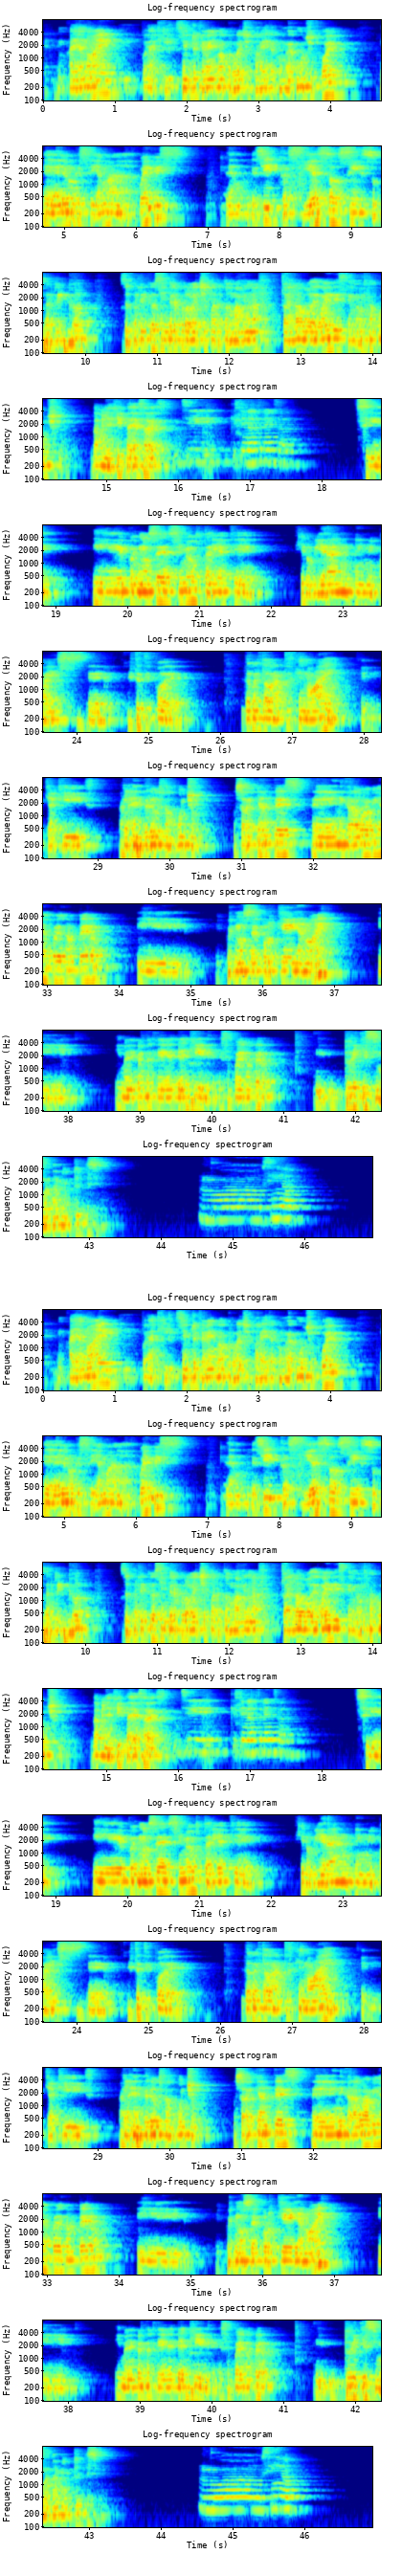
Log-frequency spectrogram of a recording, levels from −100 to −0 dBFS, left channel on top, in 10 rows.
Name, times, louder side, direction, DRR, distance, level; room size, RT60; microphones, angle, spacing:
voice 1, 0.1-4.1 4.7-6.6 7.3-10.0 10.5-14.4 14.8-15.8 18.5-18.9 19.5-21.7 22.4-24.4 24.8-25.4 26.3-27.6 28.1-28.9 29.3-30.4 30.9-33.7 34.3-34.9 35.5-36.9 37.6-38.0 38.7-40.8 41.4-43.1, equal, 5° right, -4 dB, 0.5 m, -29 dB
voice 2, 15.9-17.6 44.5-45.8, right 5 dB, 45° right, -2 dB, 1.1 m, -38 dB
4.1 x 2.9 x 4.2 m, 0.76 s
head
